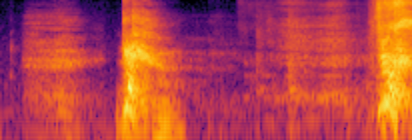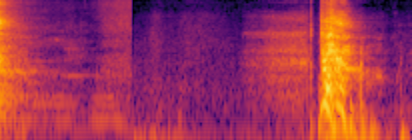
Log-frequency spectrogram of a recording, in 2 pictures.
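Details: Three loud, explosive sneezes, each led by a drawn-in breath, with short pauses between them; sneezing.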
